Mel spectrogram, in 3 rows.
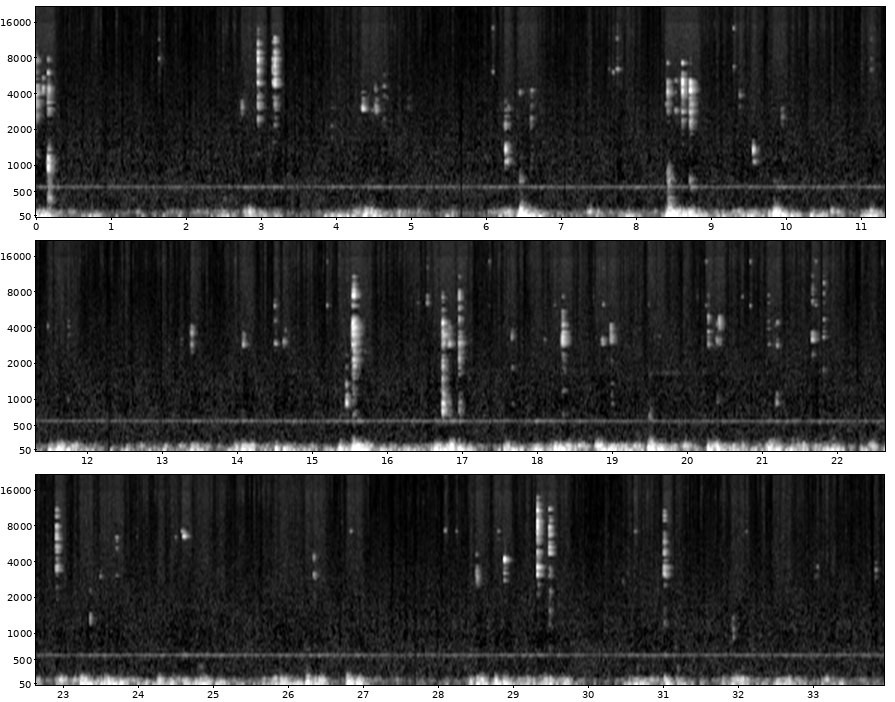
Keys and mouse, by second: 0.0 KP_0, 1.6 right click, 3.1 Tab, 3.9 a, 4.4 ctrl+r, 6.1-7.9 drag, 6.2 a, 6.5 c, 8.5 g, 9.5 a, 9.9 c, 11.1-12.8 drag, 11.6 KP_1, 12.8 middle click, 13.3 e, 14.0 g, 14.6-17.2 drag, 14.6 r, 15.4 s, 16.6 right click, 16.7-21.1 typing, 18.4-19.4 drag, 20.3 click, 21.8 Tab, 22.7 click, 22.8 Tab, 23.3 a, 23.6 c, 24.8-26.6 middle drag, 26.3 r, 26.8 g, 28.3-31.1 drag, 28.4 r, 28.8 g, 29.4 Tab, 31.1 Tab, 31.9 a, 32.9 ctrl+r.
